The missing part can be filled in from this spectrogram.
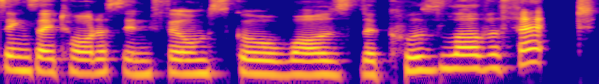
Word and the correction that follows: Kuleshov: Yeah, I know it as the Kuleshov effect. – Yes, probably the better way to pronounce it.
